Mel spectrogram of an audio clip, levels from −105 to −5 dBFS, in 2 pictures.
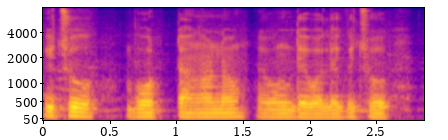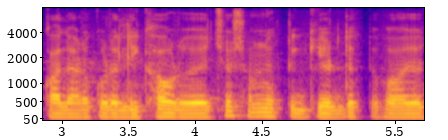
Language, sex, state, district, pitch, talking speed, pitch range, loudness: Bengali, male, West Bengal, Malda, 95 Hz, 180 wpm, 95-105 Hz, -19 LUFS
